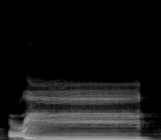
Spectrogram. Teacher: আইন হরফটার উচ্চারণটা হা যে জায়গা থেকে আমরা উচ্চারণ করেছিলাম, ঠিক একই জায়গা থেকে উচ্চারণ করতে হবে, অর্থাৎ কণ্ঠনালীর মধ্যখান থেকে। আমরা কণ্ঠনালীর মধ্যখান থেকে বলেছিলাম হা, ঠিক একই জায়গা থেকে আমরা বলবো আইন, আইন।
